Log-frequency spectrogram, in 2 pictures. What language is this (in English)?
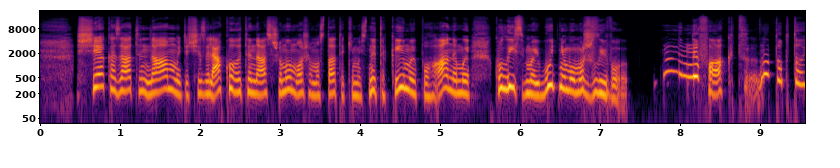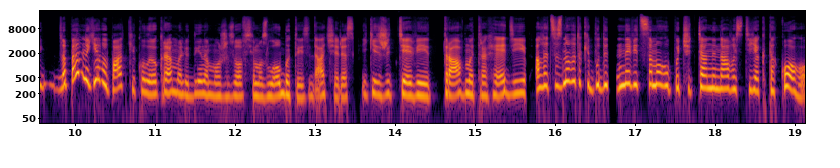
Ukrainian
